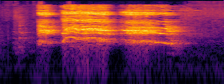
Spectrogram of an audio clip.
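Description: A single loud crow from a Ko Shamo rooster, close up, rising and holding for about a second and a half before trailing off.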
